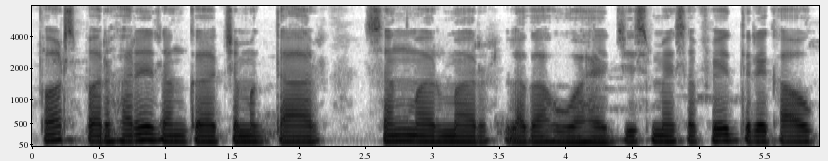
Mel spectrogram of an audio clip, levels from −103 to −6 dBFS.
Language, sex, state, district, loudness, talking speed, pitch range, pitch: Hindi, male, Gujarat, Valsad, -14 LUFS, 130 wpm, 115-125 Hz, 115 Hz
